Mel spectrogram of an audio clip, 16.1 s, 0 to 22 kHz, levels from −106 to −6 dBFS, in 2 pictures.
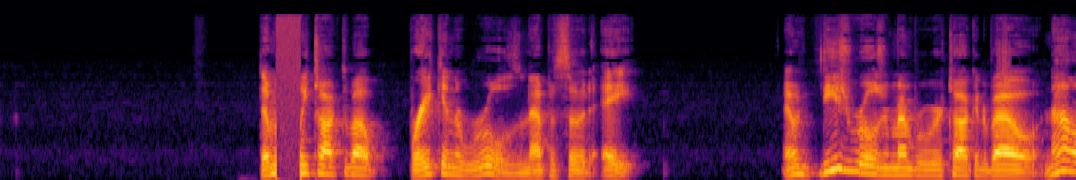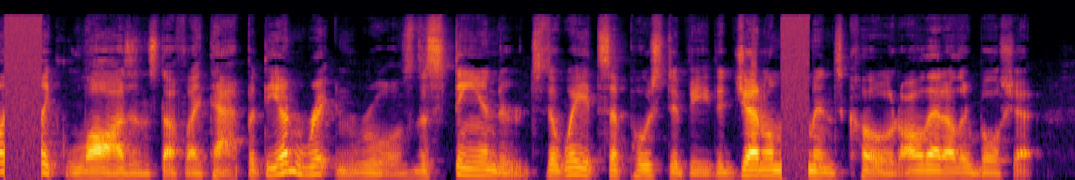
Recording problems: audio cutting out; filled with static; at 2 s, at 8 s and at 14 s

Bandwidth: 14.5 kHz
